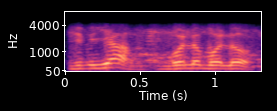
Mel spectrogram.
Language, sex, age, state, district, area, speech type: Dogri, male, 18-30, Jammu and Kashmir, Udhampur, rural, conversation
